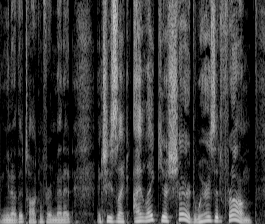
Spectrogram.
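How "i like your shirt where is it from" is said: sweet, lovely voice, pitched a bit higher. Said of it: "being all lovely".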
